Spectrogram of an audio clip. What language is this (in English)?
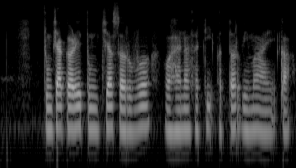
Marathi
